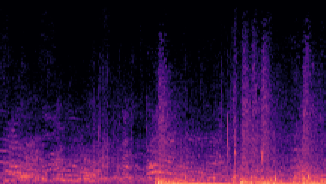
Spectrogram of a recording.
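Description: Murmur of crowd voices from a film scene, then music with deep bass and a sharp beat comes in loudly about two seconds in.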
